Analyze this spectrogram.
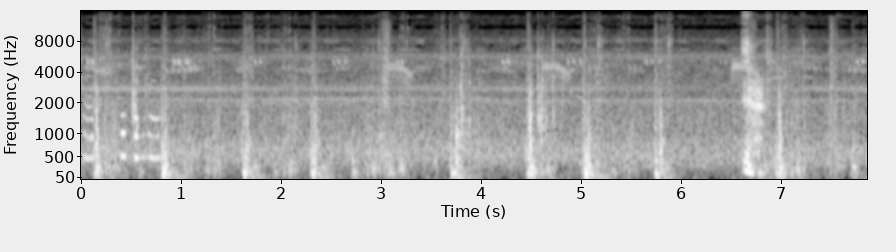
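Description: Hands and feet scrape and knock on a wooden wall while climbing.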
